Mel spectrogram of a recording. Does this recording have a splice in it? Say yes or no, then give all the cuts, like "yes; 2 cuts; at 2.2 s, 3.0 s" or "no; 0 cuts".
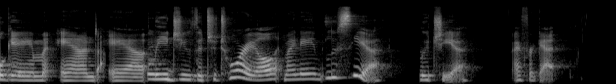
yes; 6 cuts; at 1.0 s, 1.5 s, 1.9 s, 2.8 s, 3.2 s, 4.2 s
